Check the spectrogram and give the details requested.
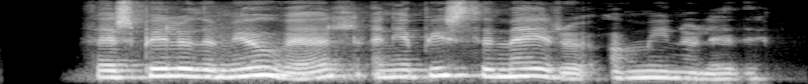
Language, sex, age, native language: Icelandic, female, 40-49, Icelandic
